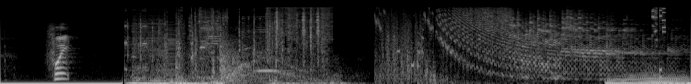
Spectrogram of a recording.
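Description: At 1.69 s there is a brief gap where lost LE Audio frames break up the sound for 70 ms, which fits seven consecutive 10 ms frames. The decoder hides it by repeating the last spectrum with scrambled signs. Tones turn to a short noisy smear. At 3.27 s a looser cluster of losses spreads over 140 ms. About 90 ms goes missing, the longest stretch around 40 ms. It sounds like a noisy smear.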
